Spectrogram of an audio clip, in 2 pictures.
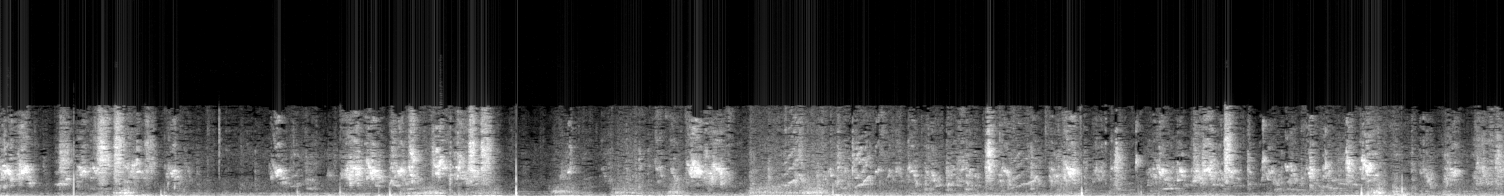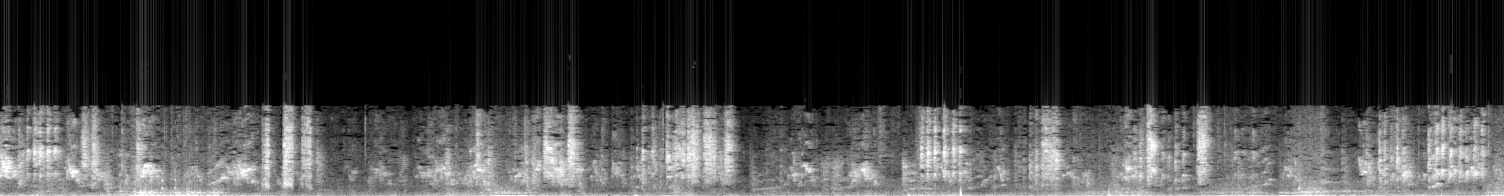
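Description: Budgerigars chirping and chattering in quick, repeated bursts of high notes, with a few dull low thumps among them.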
